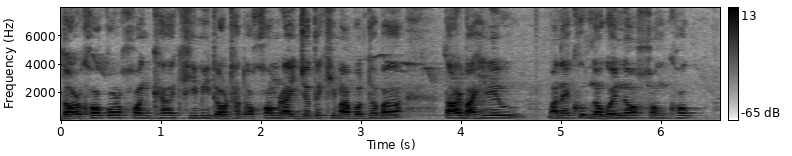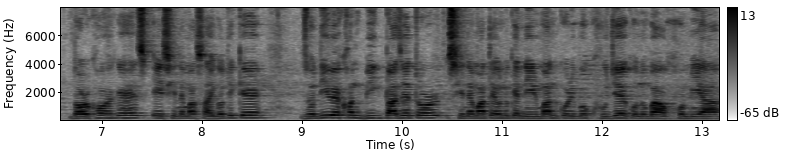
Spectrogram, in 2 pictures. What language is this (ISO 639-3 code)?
asm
